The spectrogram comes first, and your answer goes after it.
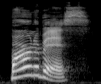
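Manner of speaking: calling a friend from the store front. A narrator's reading. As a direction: call his name from far away. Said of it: "Pip called from the front".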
